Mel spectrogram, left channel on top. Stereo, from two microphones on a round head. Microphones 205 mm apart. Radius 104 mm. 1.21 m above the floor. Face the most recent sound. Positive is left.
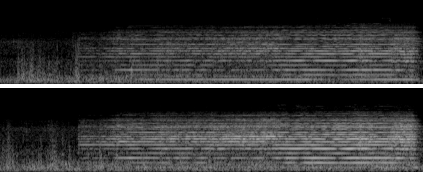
turn(degrees=-30)  # may be behind; listen again after turning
